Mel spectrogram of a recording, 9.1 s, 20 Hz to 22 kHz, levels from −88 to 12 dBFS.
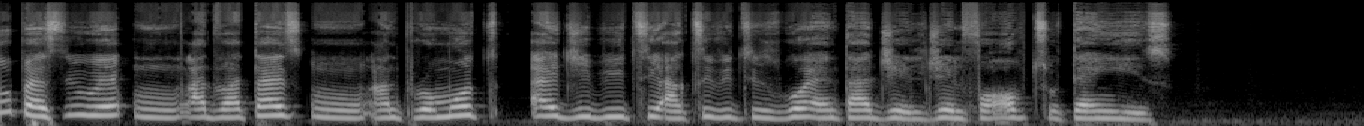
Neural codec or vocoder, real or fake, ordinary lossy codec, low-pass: none; real; none; none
